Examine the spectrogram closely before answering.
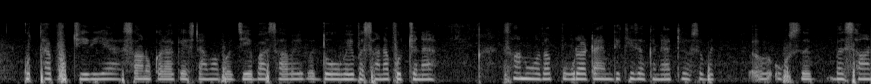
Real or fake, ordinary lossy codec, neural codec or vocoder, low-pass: real; none; none; 7.2 kHz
